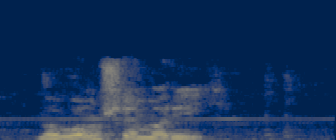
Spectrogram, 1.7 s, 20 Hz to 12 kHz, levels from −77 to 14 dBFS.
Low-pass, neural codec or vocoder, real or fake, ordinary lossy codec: 7.2 kHz; none; real; MP3, 96 kbps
